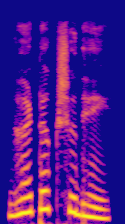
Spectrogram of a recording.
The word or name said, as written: ಕೋಟುಗಸ್ತು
